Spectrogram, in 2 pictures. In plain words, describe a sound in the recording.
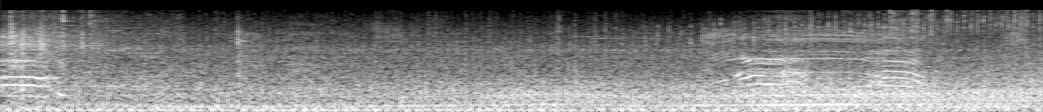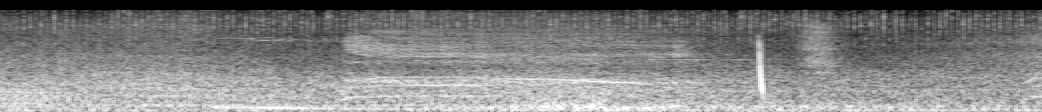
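A bicycle rolls along a paved road.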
